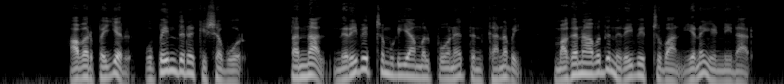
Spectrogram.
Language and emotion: Tamil, neutral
